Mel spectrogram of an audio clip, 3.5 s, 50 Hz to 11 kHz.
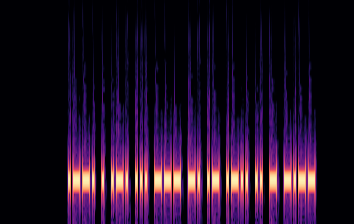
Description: Morse code, heard as a keyed tone, about 53 wpm, 700 Hz. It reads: PERSONALITY
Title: Sentences from Top 1400 Words - New Word Drill - 50wpm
